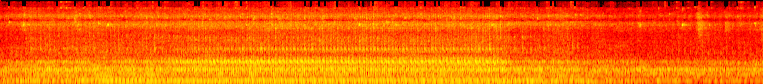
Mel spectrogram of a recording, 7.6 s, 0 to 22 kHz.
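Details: Sears Craftsman Contractor Series 20-inch scroll saw with new DC-51 speed controller (0–90 V DC) replacing failed one that ran only full power: steady hum with light rattle, easing off as speed lowered; speed control working normally.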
